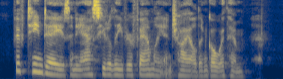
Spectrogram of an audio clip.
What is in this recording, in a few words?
VoiceActing es F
